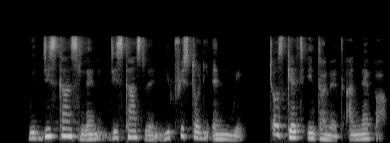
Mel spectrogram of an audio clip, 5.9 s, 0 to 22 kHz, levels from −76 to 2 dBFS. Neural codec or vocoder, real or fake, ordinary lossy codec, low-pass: codec, 16 kHz, 1 kbps, X-Codec, WavLM features, trained on Multilingual LibriSpeech; fake; none; none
